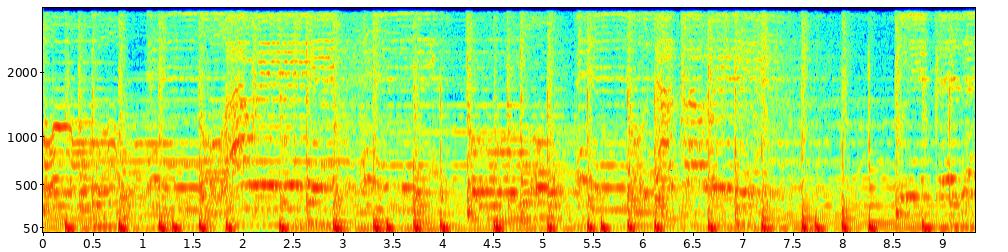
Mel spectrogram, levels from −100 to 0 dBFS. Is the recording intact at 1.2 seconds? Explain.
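Yes, the audio at 1.2 seconds is intact, with no dropout, glitch or other fault at that moment.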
